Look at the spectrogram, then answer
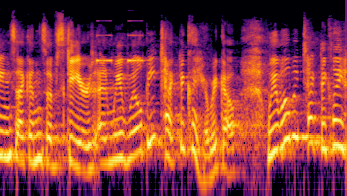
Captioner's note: timer beeps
